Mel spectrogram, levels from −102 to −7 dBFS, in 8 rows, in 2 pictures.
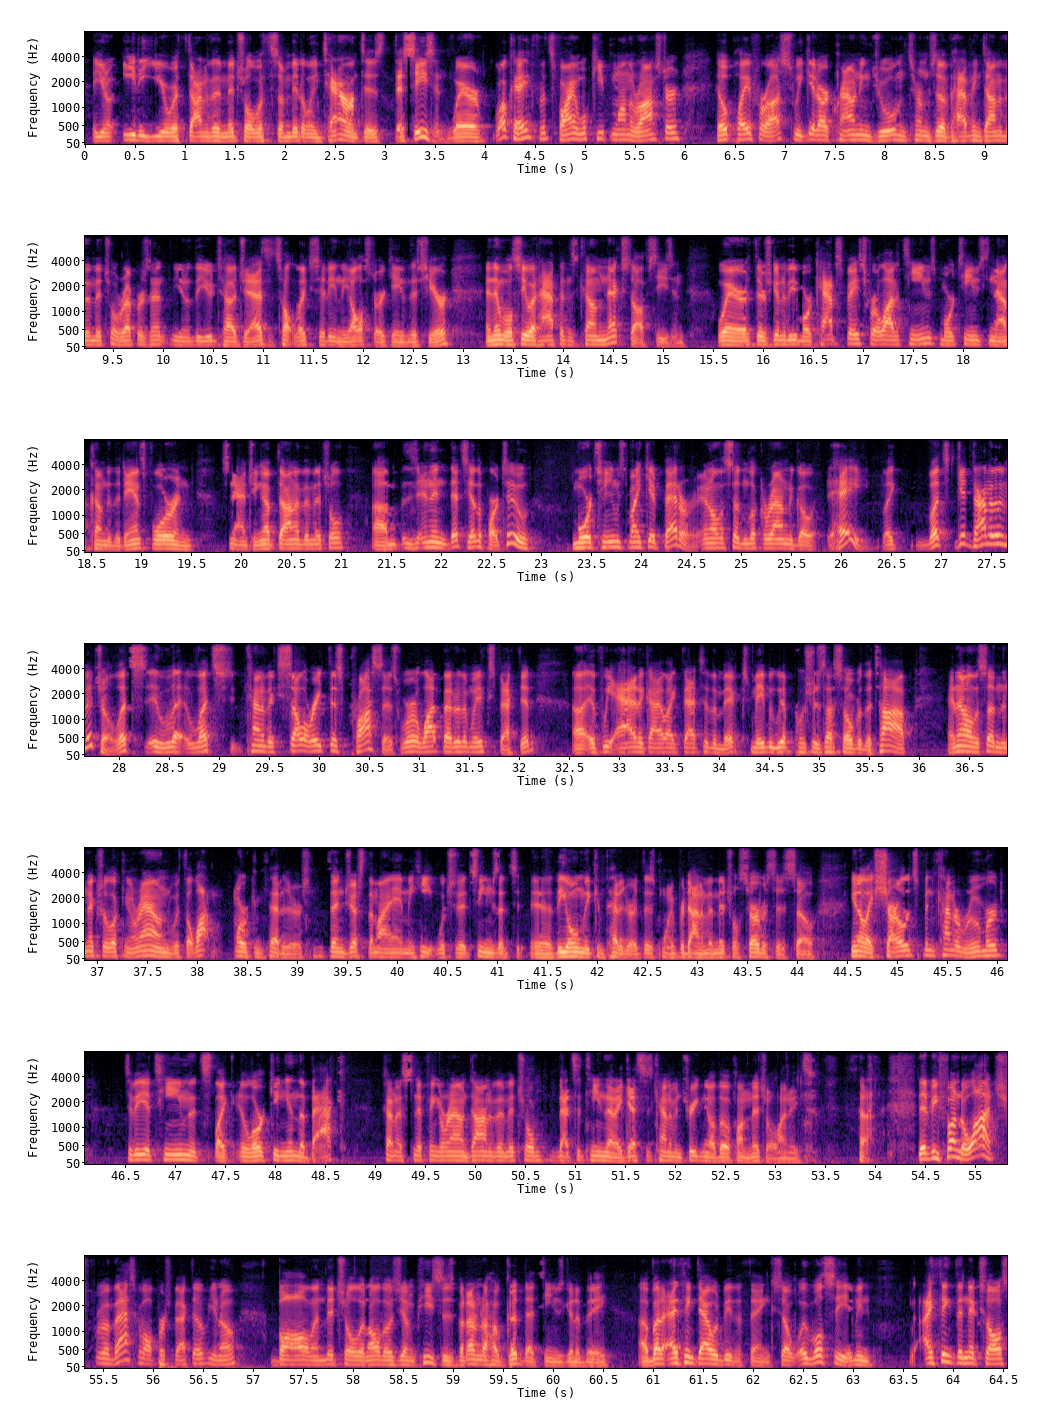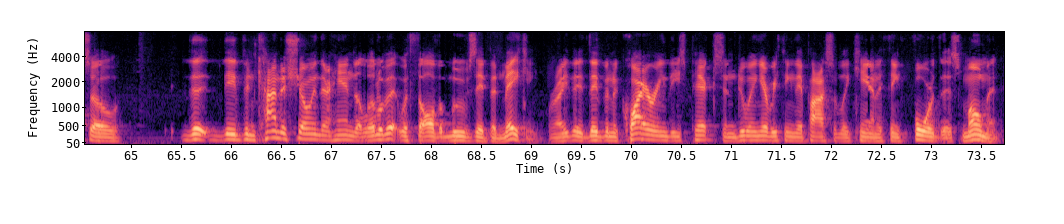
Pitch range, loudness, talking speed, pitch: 100-125 Hz, -27 LUFS, 255 wpm, 115 Hz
